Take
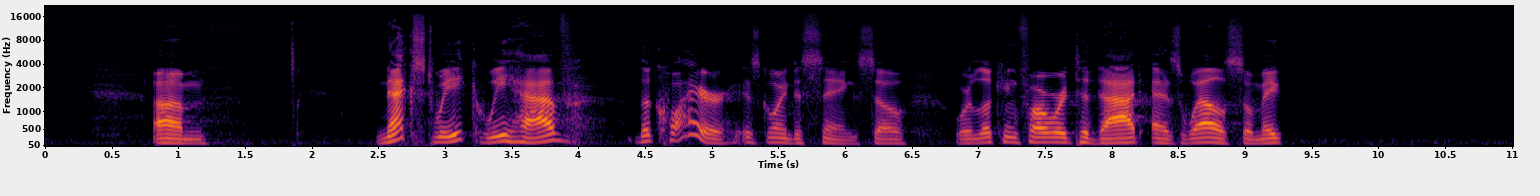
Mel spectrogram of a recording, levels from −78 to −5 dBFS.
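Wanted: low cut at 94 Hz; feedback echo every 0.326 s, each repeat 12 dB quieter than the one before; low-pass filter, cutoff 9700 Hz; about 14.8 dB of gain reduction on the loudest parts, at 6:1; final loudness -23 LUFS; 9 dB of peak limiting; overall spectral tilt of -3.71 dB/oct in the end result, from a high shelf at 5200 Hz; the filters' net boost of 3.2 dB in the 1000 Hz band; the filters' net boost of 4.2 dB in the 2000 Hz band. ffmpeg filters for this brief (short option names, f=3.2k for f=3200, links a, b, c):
-af "highpass=94,lowpass=9.7k,equalizer=f=1k:t=o:g=3.5,equalizer=f=2k:t=o:g=5,highshelf=f=5.2k:g=-6,acompressor=threshold=-31dB:ratio=6,alimiter=level_in=0.5dB:limit=-24dB:level=0:latency=1,volume=-0.5dB,aecho=1:1:326|652|978:0.251|0.0628|0.0157,volume=16dB"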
